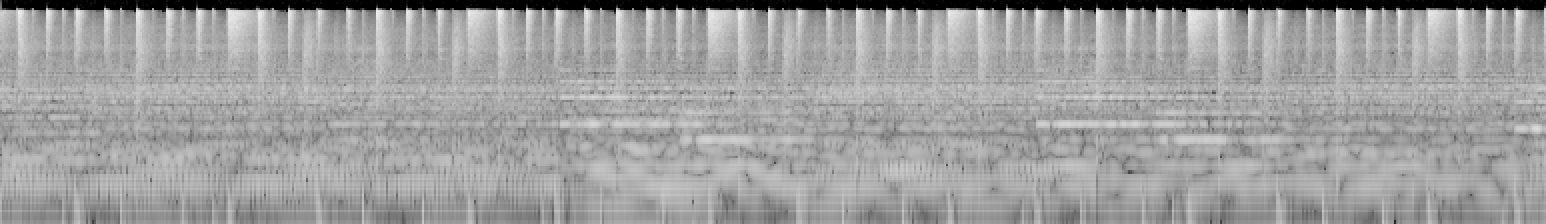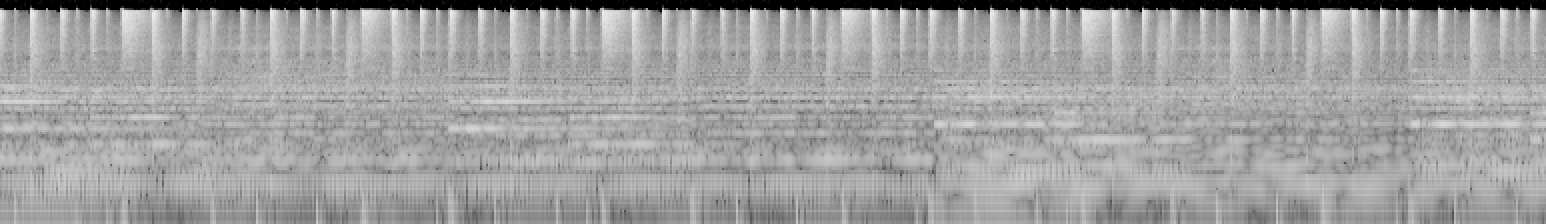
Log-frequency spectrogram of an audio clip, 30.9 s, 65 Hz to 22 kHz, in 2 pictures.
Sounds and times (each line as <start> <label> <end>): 0.0 simple electronic motives 30.9
0.0 strings 30.9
